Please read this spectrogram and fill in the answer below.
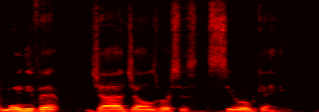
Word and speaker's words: Ciryl Gane: event Jon Jones versus Cyril game is that how you say his name yeah that's how you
